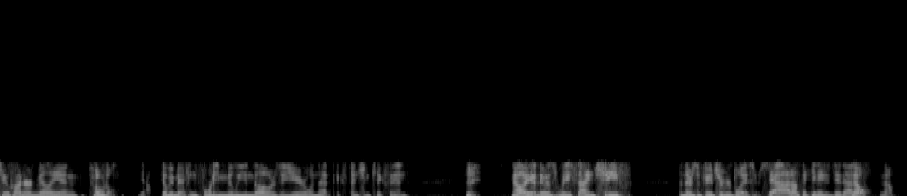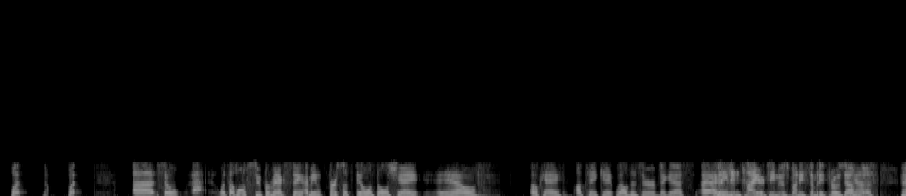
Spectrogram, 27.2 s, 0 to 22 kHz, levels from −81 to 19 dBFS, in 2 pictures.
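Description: Speech heard throughout through the G.723.1 codec, heavily damaged. The voice is muffled and hoarse, with soft, smeared consonants, and the low-detail quality fits the 6.3 kbit/s mode. The codec describes the voice in 30 ms frames and updates that description slowly, so rapid changes blur together. On a spectrogram, energy stops at a hard ceiling near 4 kHz, and formant bands look coarse and stepped. Four dropouts show VoIP packet loss concealed by the speech codec: 2.69–2.80 s, 5.24–5.32 s (between "when that" and "kicks in"), 12.11–12.20 s (between "I don't" and "you need to do"), and 26.72–26.83 s. Their lengths fit two, one, two and three missing 30 ms frames. In each gap the decoder keeps repeating the last pitch and filter while lowering the gain, so the voice turns into a short buzzy tone or coloured noise that fades. The spectrogram shows flat, unchanging patterns that dim, and the waveform envelope decays smoothly. 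The voice stays weakened briefly after each gap before the decoder recovers.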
